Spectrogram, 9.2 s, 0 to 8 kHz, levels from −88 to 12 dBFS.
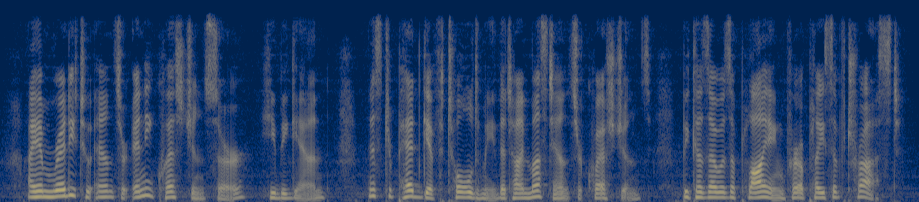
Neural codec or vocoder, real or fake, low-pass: autoencoder, 48 kHz, 128 numbers a frame, DAC-VAE, trained on Japanese speech; fake; 7.2 kHz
